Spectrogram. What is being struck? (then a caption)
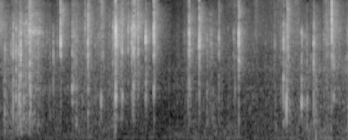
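Plastic snack bag with chips. A hand-sized black and orange plastic snack bag of Gringo Jack's Classic flour tortilla chips, partly filled with chips, is held in both hands and crinkled and squeezed with the fingertips. It makes a quick run of bright, sharp crackles and rustles that stop almost instantly, with little low end beneath them.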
